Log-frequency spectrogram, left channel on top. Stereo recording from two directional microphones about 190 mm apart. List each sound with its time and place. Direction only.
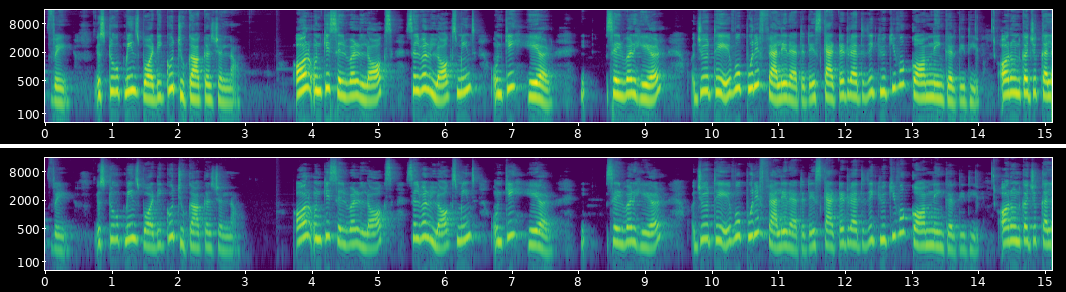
0.1 s a woman's voice: 35° left (ahead or behind); by 13.3 s 15° left (ahead or behind)
13.3 s a woman's voice: 25° left (ahead or behind)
